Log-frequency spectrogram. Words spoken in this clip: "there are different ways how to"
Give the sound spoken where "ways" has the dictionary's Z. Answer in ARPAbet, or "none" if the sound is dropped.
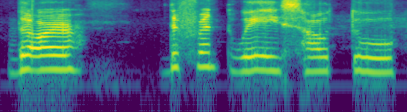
S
